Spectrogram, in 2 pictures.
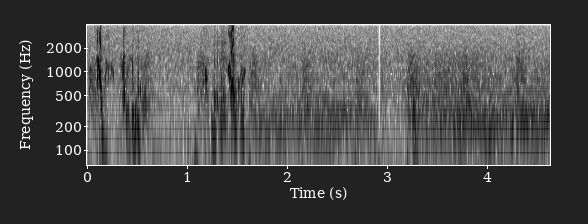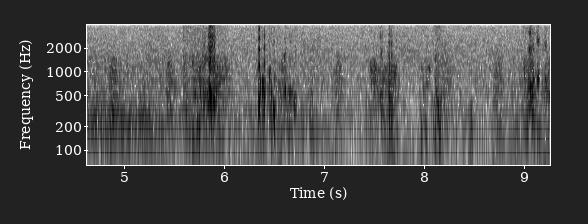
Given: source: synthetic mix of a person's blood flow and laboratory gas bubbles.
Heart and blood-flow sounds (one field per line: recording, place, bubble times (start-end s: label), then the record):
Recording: Doppler ultrasound of blood flow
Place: subclavian vein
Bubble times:
0.01-0.29 s: bubbles
0.33-0.61 s: bubbles
1.14-1.62 s: bubbles
5.58-6.02 s: bubbles
6.31-6.74 s: bubbles
7.40-7.77 s: bubbles
7.95-8.24 s: bubbles
8.98-9.27 s: bubbles
From the record:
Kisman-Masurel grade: 223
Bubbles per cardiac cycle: several, 3 to 8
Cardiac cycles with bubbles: 10 to 50%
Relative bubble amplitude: loud (0.450 to 0.775)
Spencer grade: 2 (many but less than half of the cardiac periods contain bubble signals, singularly or in groups)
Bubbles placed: anywhere in the cardiac cycle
